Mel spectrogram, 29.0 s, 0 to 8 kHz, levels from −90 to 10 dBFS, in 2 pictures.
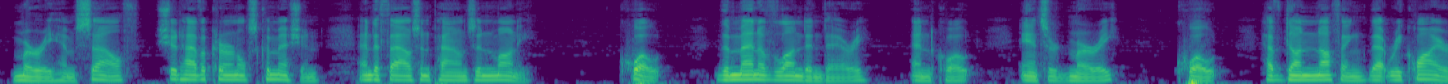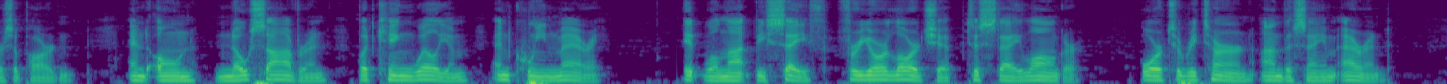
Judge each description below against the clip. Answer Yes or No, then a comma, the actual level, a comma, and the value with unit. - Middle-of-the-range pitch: No, low, 100 Hz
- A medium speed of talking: No, slow, 110 wpm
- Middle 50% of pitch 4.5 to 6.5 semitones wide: No, average, 3.2 semitones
